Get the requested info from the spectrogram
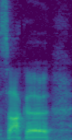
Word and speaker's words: Sokka: Sokka, it rhymes with Akka.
